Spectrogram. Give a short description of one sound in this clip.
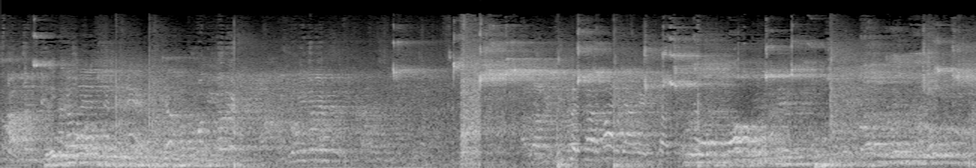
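Young men call out to each other in an echoing gym.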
